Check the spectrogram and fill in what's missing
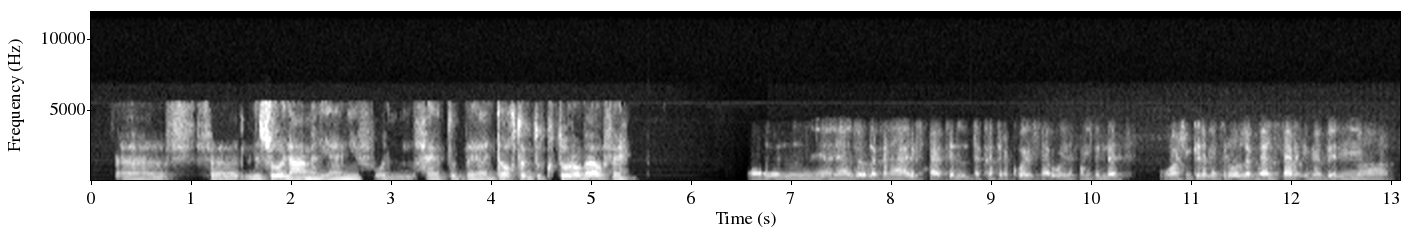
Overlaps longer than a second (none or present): none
